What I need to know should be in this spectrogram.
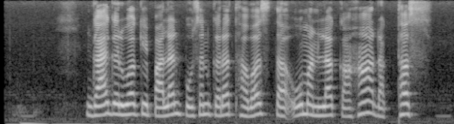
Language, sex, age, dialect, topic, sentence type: Chhattisgarhi, female, 18-24, Eastern, agriculture, statement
